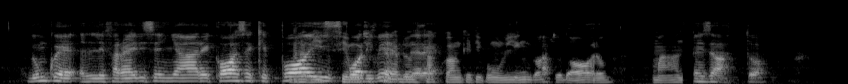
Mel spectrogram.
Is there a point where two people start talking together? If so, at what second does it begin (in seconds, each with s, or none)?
2.9 s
